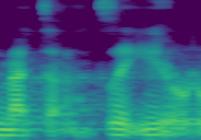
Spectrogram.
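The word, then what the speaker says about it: mettā: compassion meaning loving kindness loving kindness in Sanskrit is uh meta or sorry in poly it's meta in Sanskrit it's mi mi I'm going to go with meta is your pronunciation for loving kindness and then compassion is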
